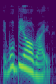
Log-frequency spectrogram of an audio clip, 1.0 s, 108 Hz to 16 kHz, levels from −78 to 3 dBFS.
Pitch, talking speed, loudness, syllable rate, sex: 245 Hz, 315 wpm, -15 LUFS, 5.9 syllables/s, female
